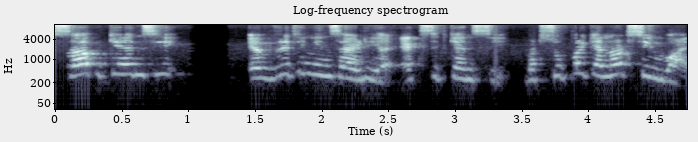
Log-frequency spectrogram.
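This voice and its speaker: This is a woman's voice. Her intonation is lively. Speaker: programming teacher. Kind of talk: online lecture. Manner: slow.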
